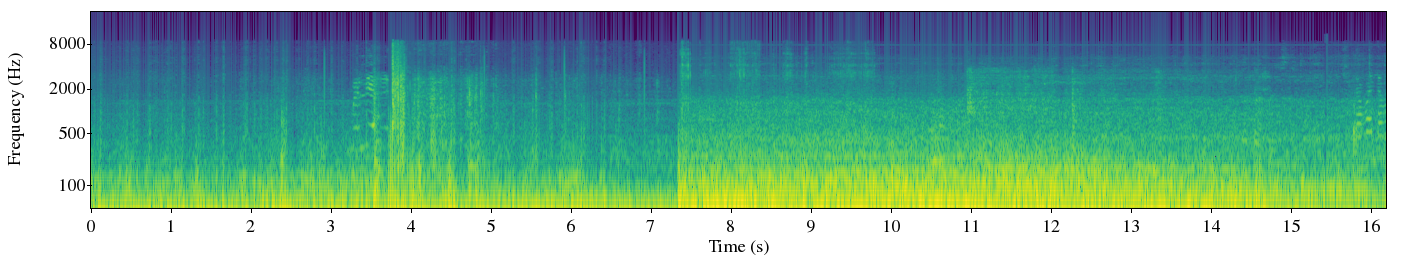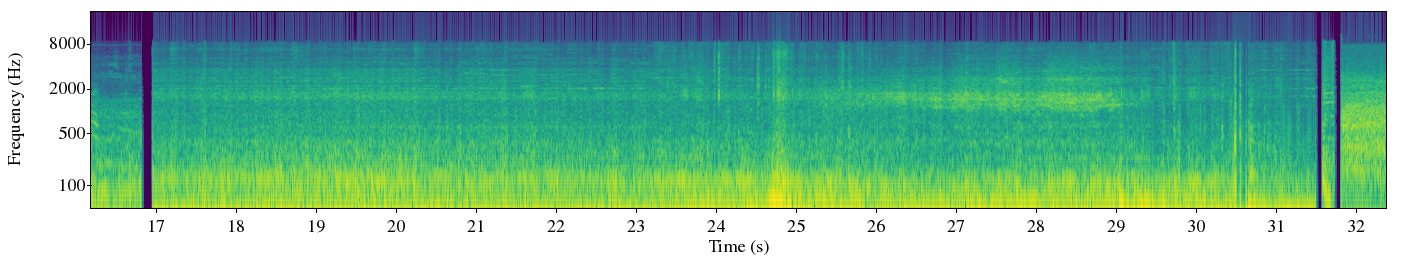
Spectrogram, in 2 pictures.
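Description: Dashcam audio of vehicles driving: a loud, steady low rumble of engine and road noise heard from inside the cab, changing abruptly where one clip cuts to the next, with a few sharp knocks.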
